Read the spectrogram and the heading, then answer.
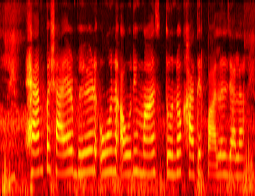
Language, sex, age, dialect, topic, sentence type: Bhojpuri, female, 18-24, Western, agriculture, statement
